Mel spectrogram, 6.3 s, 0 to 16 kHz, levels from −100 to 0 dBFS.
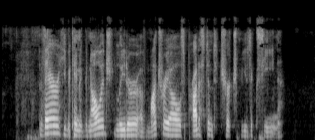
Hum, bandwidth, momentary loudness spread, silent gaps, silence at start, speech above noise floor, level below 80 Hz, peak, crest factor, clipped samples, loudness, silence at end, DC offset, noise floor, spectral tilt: none; 10 kHz; 14 LU; none; 0.8 s; 59 dB; -60 dBFS; -2 dBFS; 24 dB; under 0.1%; -24 LUFS; 0.7 s; under 0.1%; -83 dBFS; -4 dB/octave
